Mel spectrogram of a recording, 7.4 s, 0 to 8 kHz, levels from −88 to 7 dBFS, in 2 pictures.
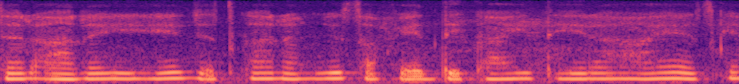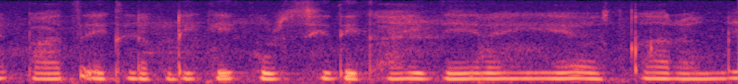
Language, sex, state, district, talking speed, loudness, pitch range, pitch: Hindi, female, Chhattisgarh, Kabirdham, 195 wpm, -16 LUFS, 195-205 Hz, 200 Hz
